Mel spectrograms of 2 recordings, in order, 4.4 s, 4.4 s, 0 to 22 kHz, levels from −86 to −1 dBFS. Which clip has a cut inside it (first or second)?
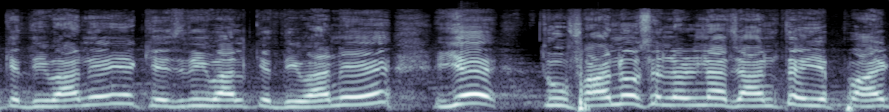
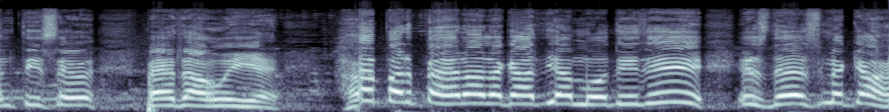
second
